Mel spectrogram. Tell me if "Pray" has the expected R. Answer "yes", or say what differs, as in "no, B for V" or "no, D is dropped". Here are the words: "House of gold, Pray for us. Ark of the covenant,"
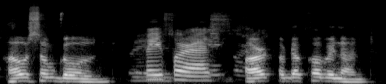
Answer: no, R is dropped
